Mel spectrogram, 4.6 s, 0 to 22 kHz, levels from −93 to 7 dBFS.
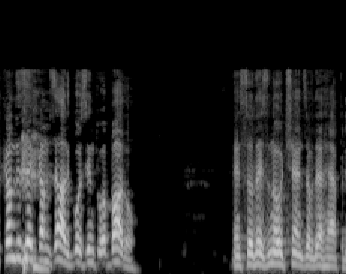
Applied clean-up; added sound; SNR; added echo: classical method Wiener filter.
